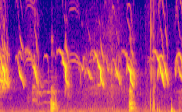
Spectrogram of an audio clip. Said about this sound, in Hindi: और ये मुर्गी है हमारी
